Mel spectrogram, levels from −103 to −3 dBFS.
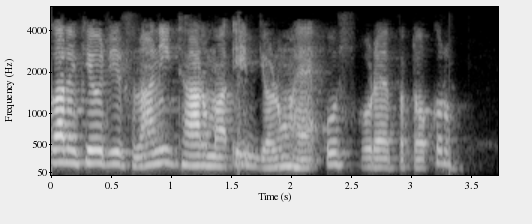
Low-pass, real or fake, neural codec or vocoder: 5.4 kHz; fake; codec, 24 kHz, 0.9 kbps, WavTokenizer, medium speech release version 2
